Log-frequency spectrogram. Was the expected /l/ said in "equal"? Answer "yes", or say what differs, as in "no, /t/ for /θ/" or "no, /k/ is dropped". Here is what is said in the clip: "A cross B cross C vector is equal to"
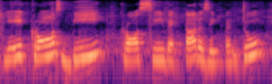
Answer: no, /n/ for /l/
